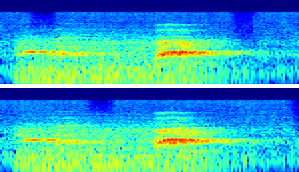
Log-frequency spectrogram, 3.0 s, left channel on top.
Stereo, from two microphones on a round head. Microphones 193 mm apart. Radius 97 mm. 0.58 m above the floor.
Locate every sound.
0.1 s a shout: 25° right (ahead or behind), 2.5 m; by 1.9 s 20° right (ahead or behind), 1.9 m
